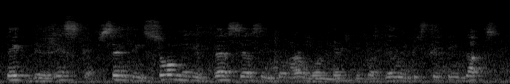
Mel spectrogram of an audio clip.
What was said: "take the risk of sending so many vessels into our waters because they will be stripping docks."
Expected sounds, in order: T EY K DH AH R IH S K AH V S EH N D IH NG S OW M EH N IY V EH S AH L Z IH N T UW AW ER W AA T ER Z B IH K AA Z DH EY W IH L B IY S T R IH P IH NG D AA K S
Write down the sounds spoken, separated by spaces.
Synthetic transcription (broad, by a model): T EY K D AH R IH S K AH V S EH N D IH NG S OW M EH N IY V EH S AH L S IH N T UW AW ER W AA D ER S B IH K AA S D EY W IH L B IY S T IH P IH NG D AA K S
